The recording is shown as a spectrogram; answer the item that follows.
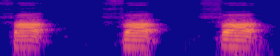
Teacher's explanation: ஃபா சொல்லும்பொழுது மேல் பல் கீழ் உதட்டில் படும் ஃபா ஃபா ஃபா அது கூட சொல்லுவாங்க கீழ் உதட்டை மேல தூக்காதீங்க ஃபா · வாவ் வாவ் வாவ் என்பதாக இதை உச்சரிக்க வேண்டும். ஆனா ஃபா சொல்லும் பொழுது மேல் பல் கீழ் உதட்டில் படும்.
